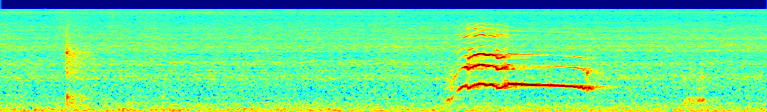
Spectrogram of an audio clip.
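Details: Domestic cat indoors, in a scene where the white cat is said to be jealous as the black cat is petted, utters a single drawn-out meow, rising sharply then held and slowly falling over about a second, against steady room hiss.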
